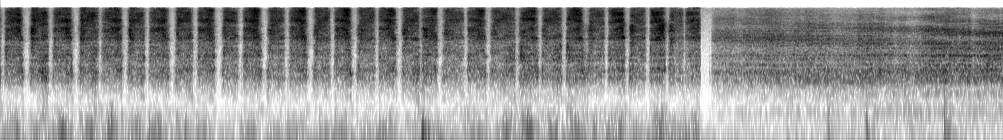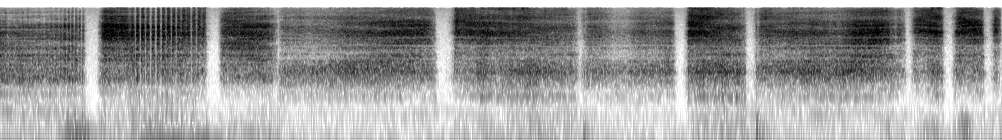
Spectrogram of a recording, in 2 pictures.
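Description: A plastic marker's felt tip rubs repeatedly over the top background area of a flat printed paper coloring page on a dark backing, held down by one hand, coloring it orange. Quick, rhythmic back-and-forth scratchy strokes come first, then give way to longer, steadier rubbing broken by short pauses. The sound is a bright, hissy scratching with little low end.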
